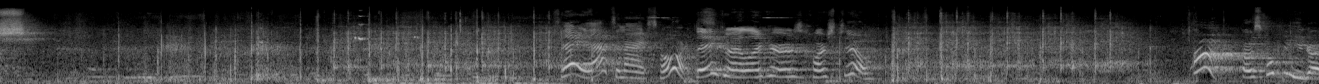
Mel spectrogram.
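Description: Light knocks and shuffling footsteps on a wooden stage floor. About halfway through, a child's high voice calls out or sings for about three seconds.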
